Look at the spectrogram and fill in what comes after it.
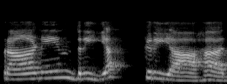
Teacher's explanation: there is a second k being heard before kriyaha. That is called dvitvam.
